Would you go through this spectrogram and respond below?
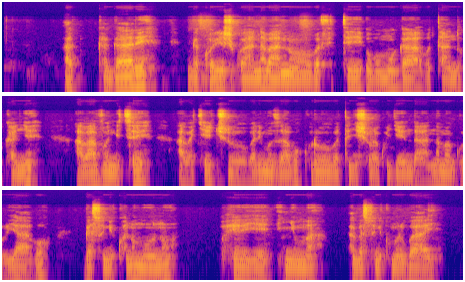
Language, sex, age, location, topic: Kinyarwanda, male, 25-35, Kigali, health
